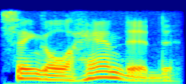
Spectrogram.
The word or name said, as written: single-handed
